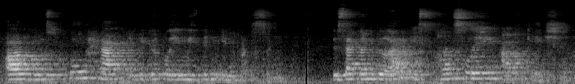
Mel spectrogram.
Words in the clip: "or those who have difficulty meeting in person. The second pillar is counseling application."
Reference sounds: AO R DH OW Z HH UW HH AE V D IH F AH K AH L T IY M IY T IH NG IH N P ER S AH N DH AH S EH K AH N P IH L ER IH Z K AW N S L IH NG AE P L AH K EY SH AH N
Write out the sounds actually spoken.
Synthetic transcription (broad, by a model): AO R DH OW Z HH UW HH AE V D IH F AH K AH N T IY M IY T IH NG IH N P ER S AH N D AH S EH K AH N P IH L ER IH S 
